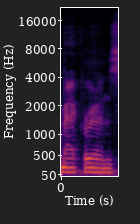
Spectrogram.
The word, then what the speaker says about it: macaroon: Modern macaroons No, it says it's a cookie. often call for sweetened condensed milk. Yeah. This thing, blah, blah, blah, blah, blah. Macaroon, last syllable tune.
